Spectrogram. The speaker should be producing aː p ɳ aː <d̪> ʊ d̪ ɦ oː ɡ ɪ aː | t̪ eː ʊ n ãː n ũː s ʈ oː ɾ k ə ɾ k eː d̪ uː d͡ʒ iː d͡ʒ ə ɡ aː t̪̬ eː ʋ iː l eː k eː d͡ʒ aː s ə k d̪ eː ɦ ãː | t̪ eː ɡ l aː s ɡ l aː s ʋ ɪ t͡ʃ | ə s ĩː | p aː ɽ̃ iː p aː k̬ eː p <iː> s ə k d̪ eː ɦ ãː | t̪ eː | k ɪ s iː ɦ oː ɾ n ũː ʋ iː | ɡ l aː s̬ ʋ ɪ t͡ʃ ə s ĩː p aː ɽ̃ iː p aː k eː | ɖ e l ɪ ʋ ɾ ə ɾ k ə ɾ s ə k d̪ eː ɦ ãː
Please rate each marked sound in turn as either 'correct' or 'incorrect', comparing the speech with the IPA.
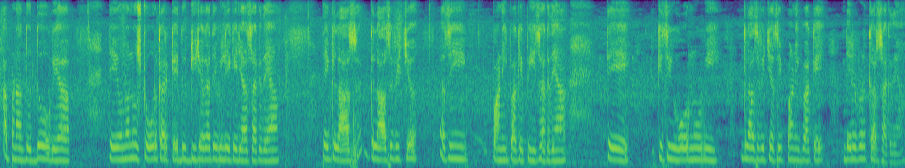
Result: correct, correct

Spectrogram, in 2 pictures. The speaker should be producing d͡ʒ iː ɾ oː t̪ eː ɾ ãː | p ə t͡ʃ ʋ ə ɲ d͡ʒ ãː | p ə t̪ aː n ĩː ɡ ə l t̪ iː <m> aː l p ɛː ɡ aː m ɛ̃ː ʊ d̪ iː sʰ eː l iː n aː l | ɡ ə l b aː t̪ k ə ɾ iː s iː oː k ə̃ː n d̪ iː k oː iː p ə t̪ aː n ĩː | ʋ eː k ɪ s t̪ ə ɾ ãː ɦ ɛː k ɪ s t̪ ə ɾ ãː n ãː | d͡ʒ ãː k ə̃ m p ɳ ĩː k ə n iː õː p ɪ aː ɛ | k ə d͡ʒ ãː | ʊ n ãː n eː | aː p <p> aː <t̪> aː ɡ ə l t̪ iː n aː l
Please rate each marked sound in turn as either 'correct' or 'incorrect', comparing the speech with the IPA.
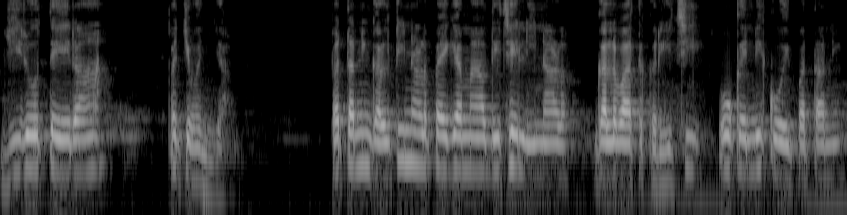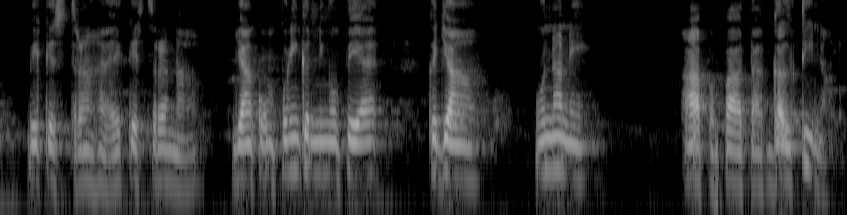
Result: incorrect, correct, correct

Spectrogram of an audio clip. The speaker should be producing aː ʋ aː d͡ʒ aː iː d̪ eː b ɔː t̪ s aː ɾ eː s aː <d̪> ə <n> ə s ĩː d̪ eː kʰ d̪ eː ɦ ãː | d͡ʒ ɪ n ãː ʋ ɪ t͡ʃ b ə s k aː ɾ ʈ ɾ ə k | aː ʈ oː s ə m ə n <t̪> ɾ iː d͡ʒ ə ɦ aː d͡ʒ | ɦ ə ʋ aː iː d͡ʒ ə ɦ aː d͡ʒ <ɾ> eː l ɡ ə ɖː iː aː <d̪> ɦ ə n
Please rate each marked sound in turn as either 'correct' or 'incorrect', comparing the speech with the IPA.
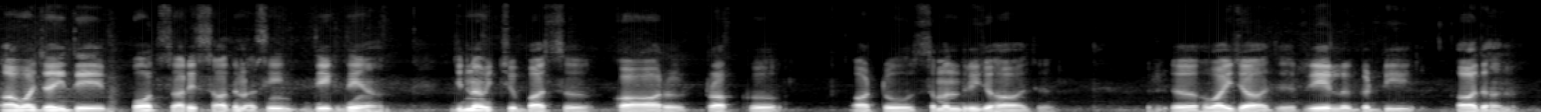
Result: correct, correct, incorrect, correct, correct

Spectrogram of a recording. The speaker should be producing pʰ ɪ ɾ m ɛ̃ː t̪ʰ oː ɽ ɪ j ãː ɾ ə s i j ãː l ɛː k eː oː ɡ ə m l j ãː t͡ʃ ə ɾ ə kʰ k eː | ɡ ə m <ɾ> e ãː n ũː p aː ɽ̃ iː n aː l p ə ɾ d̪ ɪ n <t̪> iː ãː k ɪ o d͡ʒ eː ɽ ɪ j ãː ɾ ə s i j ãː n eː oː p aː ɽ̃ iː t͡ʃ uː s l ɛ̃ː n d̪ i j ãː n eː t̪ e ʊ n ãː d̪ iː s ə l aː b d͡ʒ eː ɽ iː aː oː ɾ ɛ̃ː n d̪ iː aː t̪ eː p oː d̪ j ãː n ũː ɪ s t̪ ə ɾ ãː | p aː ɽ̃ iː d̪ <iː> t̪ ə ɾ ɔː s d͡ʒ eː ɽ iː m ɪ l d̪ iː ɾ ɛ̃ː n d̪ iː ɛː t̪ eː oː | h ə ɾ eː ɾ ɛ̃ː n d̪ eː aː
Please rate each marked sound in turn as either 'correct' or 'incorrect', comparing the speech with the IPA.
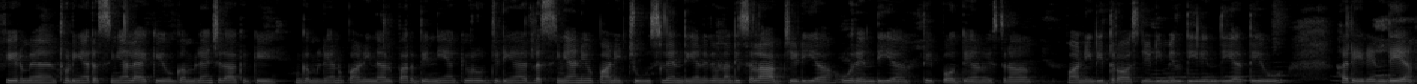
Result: incorrect, incorrect, correct

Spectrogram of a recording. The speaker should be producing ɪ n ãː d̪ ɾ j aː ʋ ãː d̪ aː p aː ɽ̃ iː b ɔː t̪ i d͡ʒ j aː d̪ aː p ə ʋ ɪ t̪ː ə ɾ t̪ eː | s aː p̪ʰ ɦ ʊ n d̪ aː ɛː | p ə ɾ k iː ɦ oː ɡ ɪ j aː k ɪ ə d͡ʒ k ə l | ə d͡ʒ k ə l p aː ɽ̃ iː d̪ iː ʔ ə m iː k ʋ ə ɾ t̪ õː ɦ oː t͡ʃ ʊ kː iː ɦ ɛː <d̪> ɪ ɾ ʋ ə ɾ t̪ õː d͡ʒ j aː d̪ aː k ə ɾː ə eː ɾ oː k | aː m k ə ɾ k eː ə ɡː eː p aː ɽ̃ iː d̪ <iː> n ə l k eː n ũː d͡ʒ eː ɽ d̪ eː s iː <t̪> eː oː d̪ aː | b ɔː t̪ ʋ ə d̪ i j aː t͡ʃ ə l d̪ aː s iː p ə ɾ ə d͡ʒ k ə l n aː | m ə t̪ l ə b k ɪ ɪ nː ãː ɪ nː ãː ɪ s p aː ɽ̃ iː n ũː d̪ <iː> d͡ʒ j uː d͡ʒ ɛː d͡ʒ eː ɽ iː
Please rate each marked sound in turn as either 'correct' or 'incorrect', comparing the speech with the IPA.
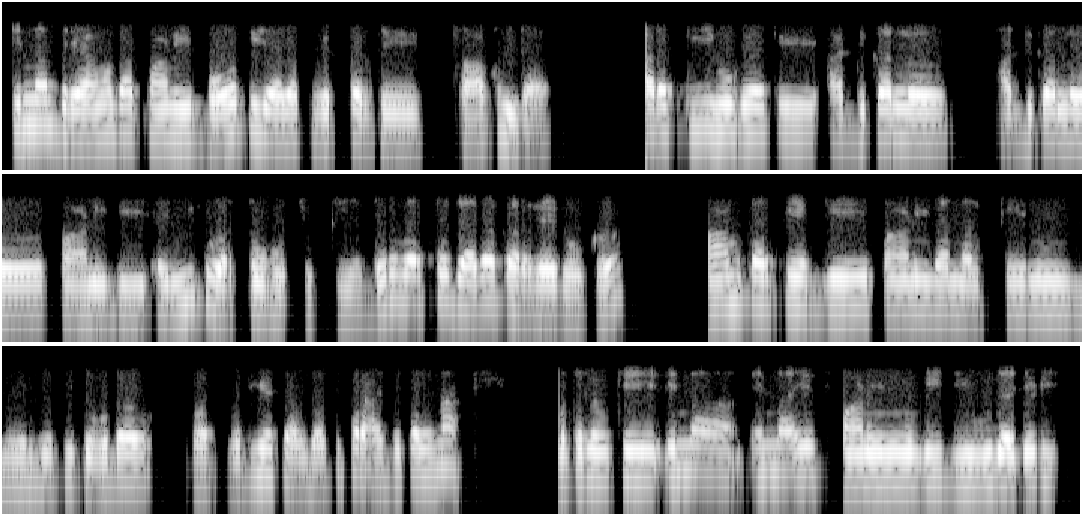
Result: correct, incorrect, correct, correct

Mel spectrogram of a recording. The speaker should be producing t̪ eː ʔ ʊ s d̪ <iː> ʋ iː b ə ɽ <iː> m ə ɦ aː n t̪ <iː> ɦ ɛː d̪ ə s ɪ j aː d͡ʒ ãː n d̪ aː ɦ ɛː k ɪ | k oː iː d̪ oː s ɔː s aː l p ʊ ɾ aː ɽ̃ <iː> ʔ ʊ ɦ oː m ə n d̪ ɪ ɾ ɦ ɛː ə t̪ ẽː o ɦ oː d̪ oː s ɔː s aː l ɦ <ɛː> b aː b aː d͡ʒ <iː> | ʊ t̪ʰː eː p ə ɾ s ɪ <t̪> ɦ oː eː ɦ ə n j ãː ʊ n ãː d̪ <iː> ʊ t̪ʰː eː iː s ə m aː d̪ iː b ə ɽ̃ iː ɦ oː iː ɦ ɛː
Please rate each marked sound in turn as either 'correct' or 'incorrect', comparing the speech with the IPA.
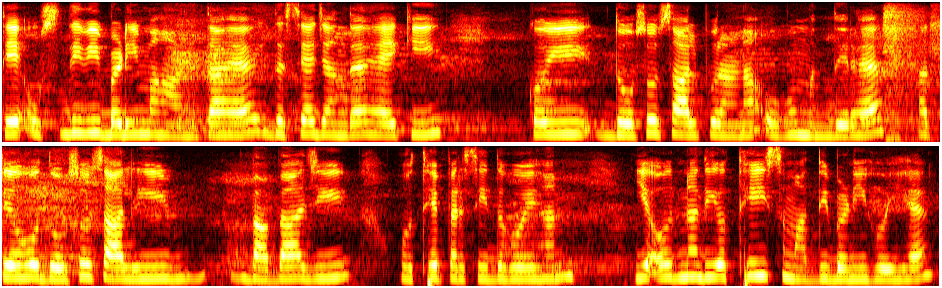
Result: correct, correct, incorrect, incorrect, incorrect, correct, incorrect, correct

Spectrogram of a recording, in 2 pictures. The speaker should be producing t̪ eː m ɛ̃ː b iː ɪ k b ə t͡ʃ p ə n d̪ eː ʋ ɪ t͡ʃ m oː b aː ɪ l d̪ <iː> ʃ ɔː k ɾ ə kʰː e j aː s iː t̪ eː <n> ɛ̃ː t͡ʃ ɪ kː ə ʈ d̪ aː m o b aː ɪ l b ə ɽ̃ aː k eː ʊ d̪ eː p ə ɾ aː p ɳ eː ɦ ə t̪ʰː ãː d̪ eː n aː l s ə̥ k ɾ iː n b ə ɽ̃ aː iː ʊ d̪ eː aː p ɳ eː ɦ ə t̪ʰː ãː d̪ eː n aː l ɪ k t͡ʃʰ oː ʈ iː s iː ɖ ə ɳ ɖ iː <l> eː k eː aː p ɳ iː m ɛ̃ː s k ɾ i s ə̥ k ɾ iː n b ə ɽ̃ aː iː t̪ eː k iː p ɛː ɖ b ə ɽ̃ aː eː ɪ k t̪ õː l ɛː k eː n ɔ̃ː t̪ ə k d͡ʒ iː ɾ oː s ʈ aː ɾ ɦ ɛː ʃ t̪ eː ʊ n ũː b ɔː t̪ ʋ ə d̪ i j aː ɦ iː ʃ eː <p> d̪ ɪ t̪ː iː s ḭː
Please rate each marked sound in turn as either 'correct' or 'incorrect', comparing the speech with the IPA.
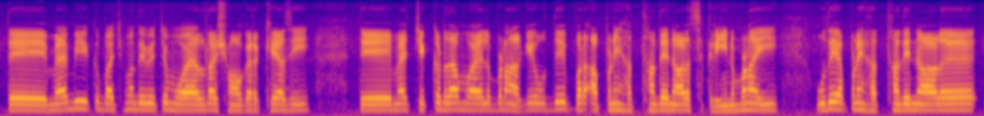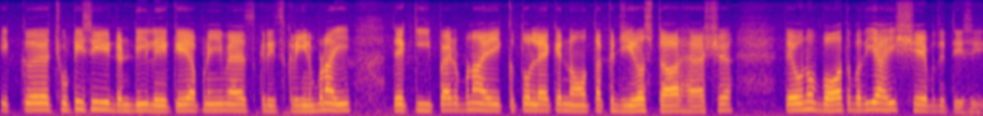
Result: incorrect, incorrect, correct, correct

